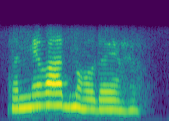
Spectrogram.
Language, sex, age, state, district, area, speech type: Sanskrit, female, 18-30, Rajasthan, Jaipur, urban, conversation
